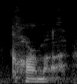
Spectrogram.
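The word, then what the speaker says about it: CCRMA: way that she ccr8 and is pronounced Karma I direct the Stanford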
